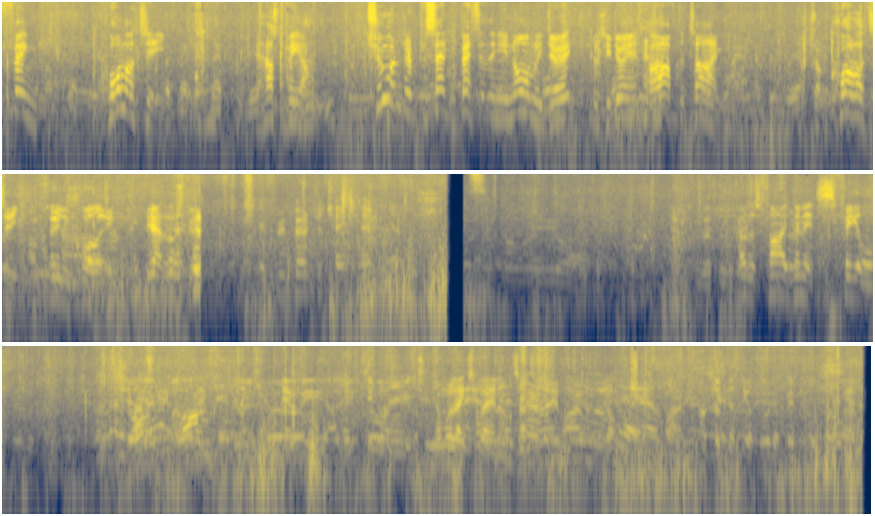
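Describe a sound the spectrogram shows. Several men talk with each other nearby, outdoors.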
